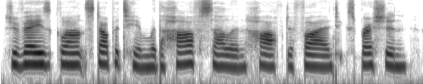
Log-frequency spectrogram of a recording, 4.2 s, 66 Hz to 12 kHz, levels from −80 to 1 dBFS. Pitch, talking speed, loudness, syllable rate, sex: 210 Hz, 170 wpm, -17 LUFS, 4.9 syllables/s, female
